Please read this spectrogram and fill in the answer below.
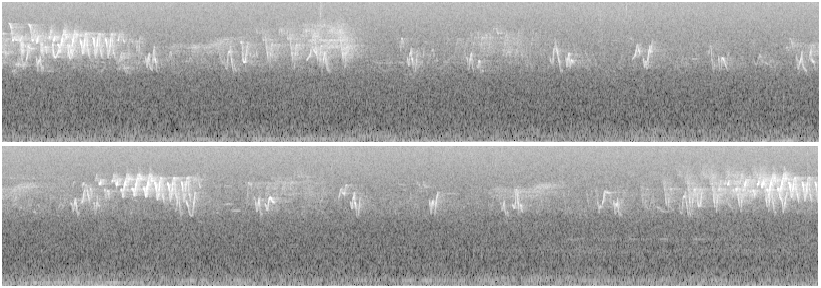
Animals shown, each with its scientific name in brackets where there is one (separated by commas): Yellow-rumped Warbler (Setophaga coronata), Ovenbird (Seiurus aurocapilla), Black-throated Blue Warbler (Setophaga caerulescens), Red-eyed Vireo (Vireo olivaceus), Indigo Bunting (Passerina cyanea)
